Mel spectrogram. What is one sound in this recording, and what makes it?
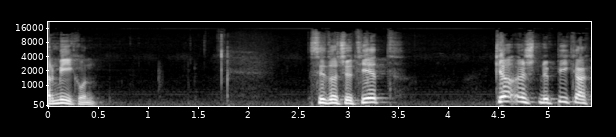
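A man speaks calmly and closely into a microphone, pausing between phrases.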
